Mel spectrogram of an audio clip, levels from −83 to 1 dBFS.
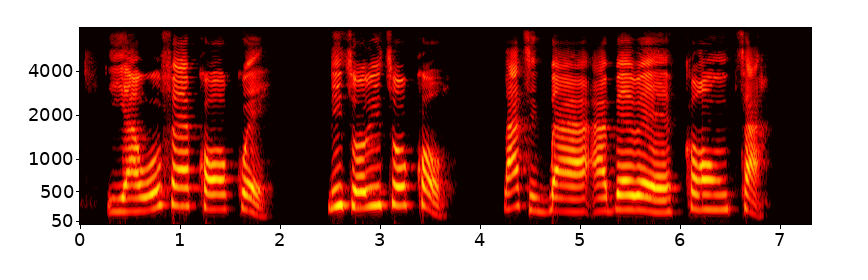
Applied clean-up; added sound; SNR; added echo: none; none; none; none.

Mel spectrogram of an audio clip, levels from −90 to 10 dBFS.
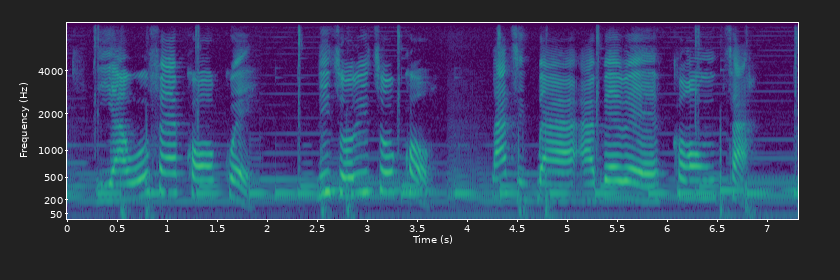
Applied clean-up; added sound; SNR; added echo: none; Piano; 10 dB; none.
